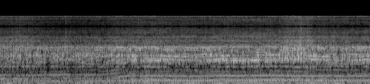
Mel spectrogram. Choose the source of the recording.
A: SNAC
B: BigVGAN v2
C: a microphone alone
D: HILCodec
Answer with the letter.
B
